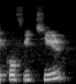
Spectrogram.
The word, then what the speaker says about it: confiture: We don't really pronounce the N. We just like most of Moroccans say confiture, and we will like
